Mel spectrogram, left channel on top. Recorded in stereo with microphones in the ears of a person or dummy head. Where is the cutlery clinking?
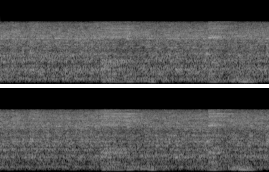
15° right (ahead or behind), 1.8 m.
